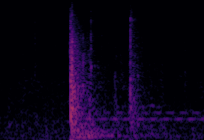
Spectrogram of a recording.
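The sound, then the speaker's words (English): A telephone handset is slammed down hard by a woman in one sharp clatter, followed a moment later by a softer knock as it settles. No one speaks. “Marta slams down her phone and then notices Washburn and Bell are missing.”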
